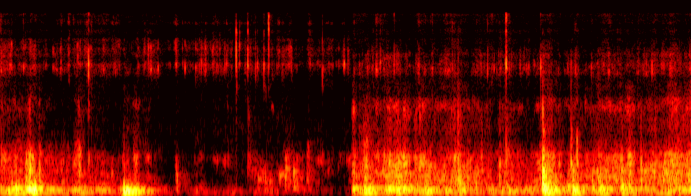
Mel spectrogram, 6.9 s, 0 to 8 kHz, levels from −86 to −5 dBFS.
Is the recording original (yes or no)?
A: no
